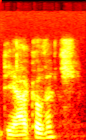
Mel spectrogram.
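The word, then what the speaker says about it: Dijaković: say it uh in croatian it's diacovich probably probably the akovich diakovich and now it's him so yeah that's that's just hey you you learn there you learn it here you learn how to pronounce his name in his own mama language i say it right diakovich yeah the chit is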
